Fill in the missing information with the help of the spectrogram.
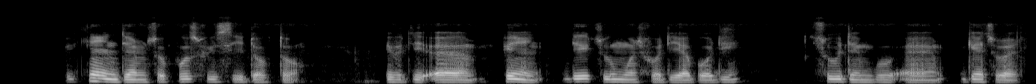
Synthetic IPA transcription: pikʰĩndɛ̃mso̰pʰosfisḭdɔk̚tʰɔ̰ | ifdiɛ | pʰẽn | detʰumɔt͡ʃfɔ̰dɛabɔdi | sodɛ̃mwoɛɡɛtɹɛt

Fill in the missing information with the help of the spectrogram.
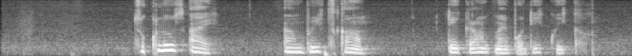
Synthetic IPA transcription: tʰuklozaɪ | ãnbɹitkãm | d̥eɡɹãʊ̃ndmaɪbɔdikwik

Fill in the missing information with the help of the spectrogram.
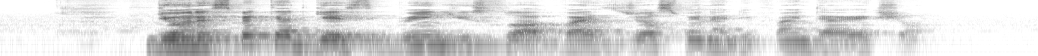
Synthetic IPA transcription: diɔ̃nɛkspɛk̚tɛd̚ɡɛstbɹĩŋjusfuladvaɪsd͡ʒʌstwɛ̃naɪdifãɪ̃ndaɪɹɛkʃɔ̃n

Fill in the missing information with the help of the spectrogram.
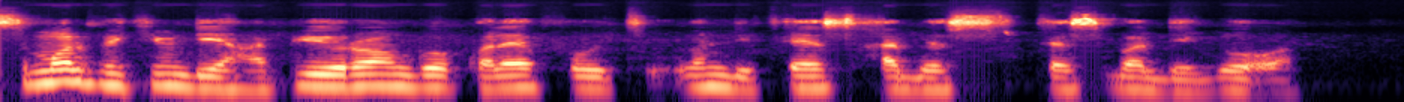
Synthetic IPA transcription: smɔlpikimdeɦapiɾɔ̃ŋɡokɔlɛfotʰiondifɛsthabɛsfɛstibaldeɡoɔ̃n

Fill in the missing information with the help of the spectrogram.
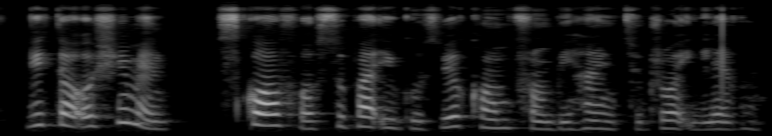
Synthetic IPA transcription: vik̚tɔʔoʃimɛ̃n | skɔfɔsupaʔiɡoswekʰɔ̃mfɹɔ̃mbiɦãɪ̃nd̚tʰudɹɔʔilɛvɔ̃n

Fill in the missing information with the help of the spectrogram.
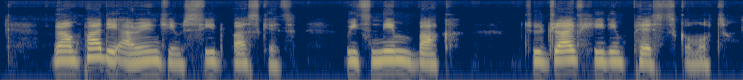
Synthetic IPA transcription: ɡɹãmpadeaɹẽnd͡ʒĩmsidbaskʰɛt | wiðnẽmbak | tʰudɹaɪv̥hidĩnpʰɛstskɔmɔtʰo̥

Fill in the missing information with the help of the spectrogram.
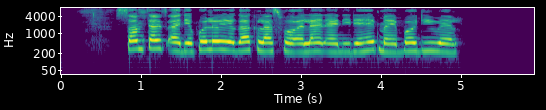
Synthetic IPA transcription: sʌ̃mtãɪ̃msadepʰolojoɡaklasfɔalãɪ̃nãnitehɛpmaɪbɔdiwɛl

